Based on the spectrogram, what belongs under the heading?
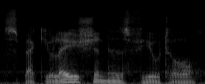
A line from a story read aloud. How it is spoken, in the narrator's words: said Professor Porter sadly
